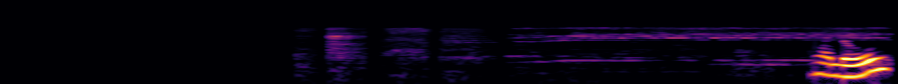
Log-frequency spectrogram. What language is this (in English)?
Punjabi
